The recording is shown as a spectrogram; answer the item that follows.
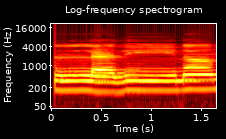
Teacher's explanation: اب ہم کیا کریں گے، الف کے اوپر زبر اپنے پاس سے لگا لیں گے، الذین، اور لام کے اوپر تشدید ہے تو سختی بھی کریں گے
